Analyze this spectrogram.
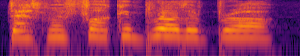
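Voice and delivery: high, loud protective shout; angry yell. Retold or imitated. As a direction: shout it to defend a brother. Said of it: "And he goes like".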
